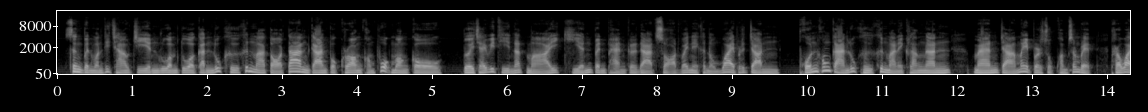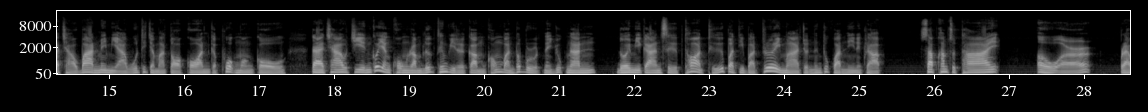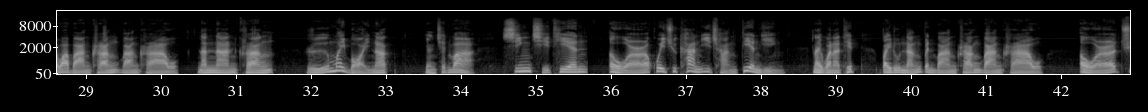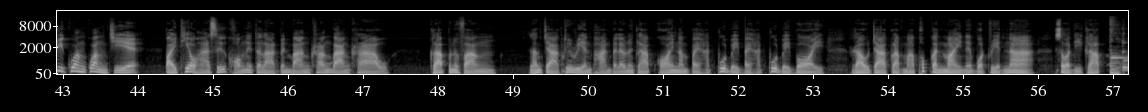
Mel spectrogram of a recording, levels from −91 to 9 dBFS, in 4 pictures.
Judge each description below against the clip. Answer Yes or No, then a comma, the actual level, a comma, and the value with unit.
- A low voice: Yes, low, 115 Hz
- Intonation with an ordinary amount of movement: Yes, average, 4.7 semitones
